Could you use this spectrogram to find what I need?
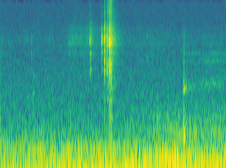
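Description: A metal lighter lid clicks open.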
